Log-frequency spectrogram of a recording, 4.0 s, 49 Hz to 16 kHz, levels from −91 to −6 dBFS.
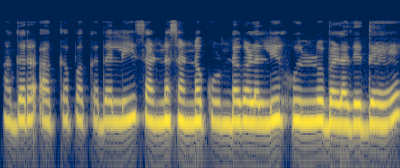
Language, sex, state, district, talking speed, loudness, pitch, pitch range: Kannada, female, Karnataka, Bidar, 105 wpm, -13 LUFS, 245 Hz, 240-255 Hz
